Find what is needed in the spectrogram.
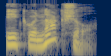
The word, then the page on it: equinoctial: British English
